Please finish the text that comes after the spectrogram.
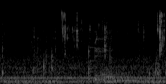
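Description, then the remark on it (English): Several quiet sips of Duckhorn Cabernet wine from Riedel glasses, with soft wet slurps and small mouth noises in short bursts over a low background hum, and no one talking. “Let's take a sip. Take a little sippy.”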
